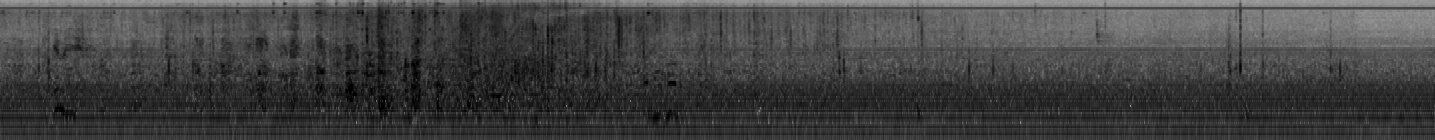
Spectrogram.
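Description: Mountain bike tyres and a running dog rushing through dry fallen leaves, a rustling crunch with small crackles that swells as they pass, loudest a few seconds in, then fades. Under it runs a steady electrical hum with a thin high whine.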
